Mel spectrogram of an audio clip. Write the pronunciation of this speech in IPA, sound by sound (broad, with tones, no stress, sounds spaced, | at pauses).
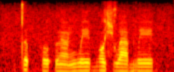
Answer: t̪ ə˦ p̚ h o˨ ʔ l ã˨˩ ŋ w e˧ b ɔ˦ ɕ w a˧ b w e˧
